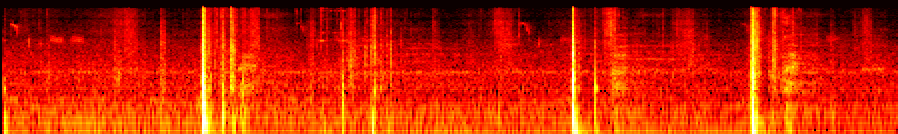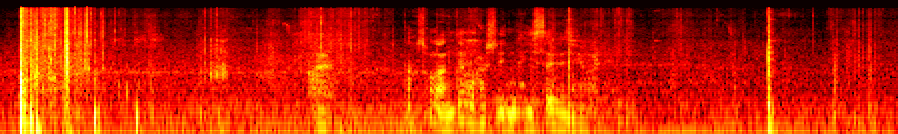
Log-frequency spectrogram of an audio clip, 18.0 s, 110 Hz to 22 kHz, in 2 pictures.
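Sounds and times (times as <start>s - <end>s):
axe chopping firewood: 2.0s - 2.6s, 3.4s - 3.9s, 5.7s - 6.2s, 7.4s - 8.0s, 9.1s - 10.1s, 16.6s - 16.8s.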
